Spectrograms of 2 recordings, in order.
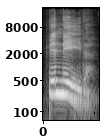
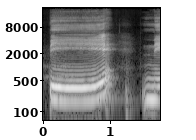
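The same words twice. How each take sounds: First: Said in the usual way. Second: Peneira drawn out as "pe... nei... ra"; syllable by syllable. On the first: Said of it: "Olha aqui o exemplo de peneira". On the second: Shown as a demonstration. Teacher asking pupils for the tonic syllable, slow syllable breakdown. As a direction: split "Peneira" slowly and loudly into three syllables. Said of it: "qual que é a sílaba tônica?".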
